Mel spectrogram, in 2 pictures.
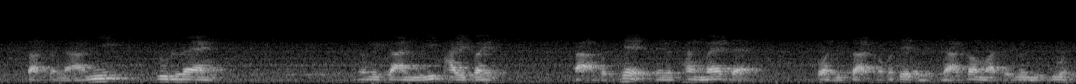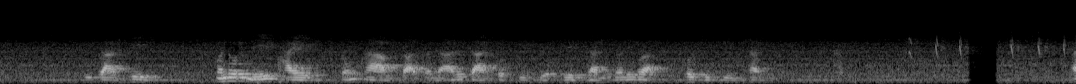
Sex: male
